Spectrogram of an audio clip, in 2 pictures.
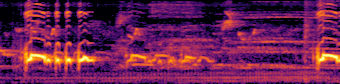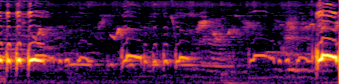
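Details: Local zebra dove singing loudly, played to coax quiet captive doves into song: three bursts of rapid, pulsed coos roughly three seconds apart, linked by gentler trilling coos, with a faint low hum early on.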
